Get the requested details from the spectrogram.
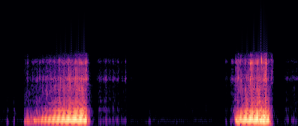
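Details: A foster dog snoring during a rainy afternoon nap, with two loud, rattling, low-pitched breaths several seconds apart.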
